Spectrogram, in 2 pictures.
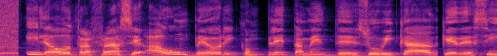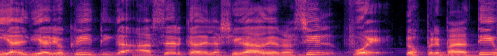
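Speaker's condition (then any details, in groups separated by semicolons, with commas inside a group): No condition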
